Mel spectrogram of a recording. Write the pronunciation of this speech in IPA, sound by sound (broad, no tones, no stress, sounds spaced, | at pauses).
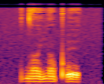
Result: d ɐ̃ j ɐ̃ pʼ e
